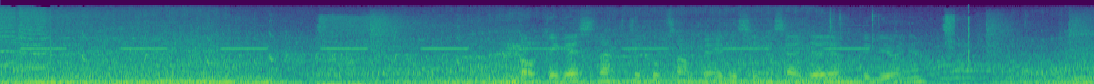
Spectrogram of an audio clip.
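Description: A bus engine rumbles and changes pitch as it drives.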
